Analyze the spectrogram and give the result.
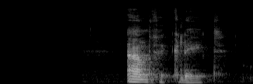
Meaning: past participle of aankleden
- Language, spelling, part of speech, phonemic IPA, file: Dutch, aangekleed, adjective / verb, /ˈaŋɣəˌklet/, Nl-aangekleed.ogg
